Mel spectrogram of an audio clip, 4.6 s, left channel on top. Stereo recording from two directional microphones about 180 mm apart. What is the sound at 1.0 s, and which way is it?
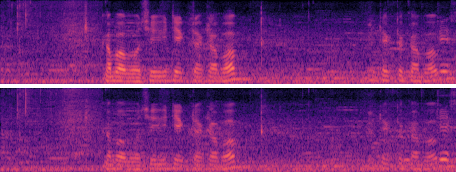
Speech, 35° left (ahead or behind).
